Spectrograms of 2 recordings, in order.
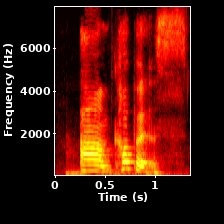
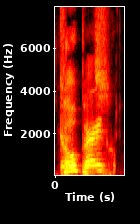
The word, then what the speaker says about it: Koppes: Is it Koppes? Koppes. Koppes. Yeah, that's Dutch. Okay. All right. SNOW KOPPES.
